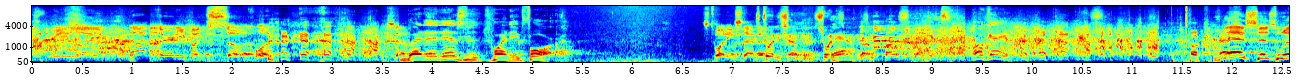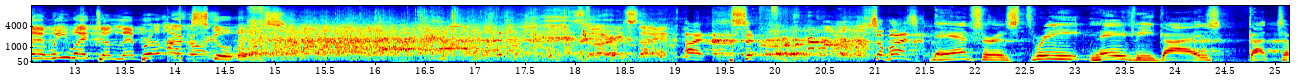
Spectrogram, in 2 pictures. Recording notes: StarTalk Live at Town Hall. On StarTalk Live’s mission to explore Town Hall in NYC.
